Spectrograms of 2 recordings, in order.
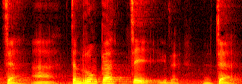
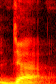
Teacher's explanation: jim itu tempat hurufnya adalah di tengah lidah dengan langit-langit. Jadi bukan di ujung lidah. Kalau di ujung lidah itu biasanya orang-orang Jawa ja, cenderung ke c gitu.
